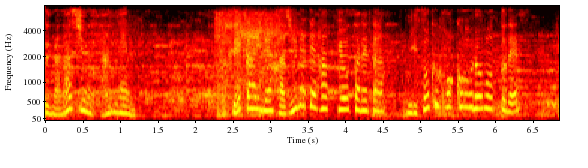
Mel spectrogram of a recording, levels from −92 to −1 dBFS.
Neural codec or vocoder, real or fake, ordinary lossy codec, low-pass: vocoder, 22.05 kHz, 80 mel bands, HiFi-GAN; fake; Opus, 32 kbps; 7.2 kHz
